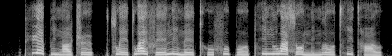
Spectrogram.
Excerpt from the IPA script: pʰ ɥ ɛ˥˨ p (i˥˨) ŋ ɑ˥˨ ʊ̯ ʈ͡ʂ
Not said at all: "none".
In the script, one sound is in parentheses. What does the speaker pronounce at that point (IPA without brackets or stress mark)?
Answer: i˨˩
